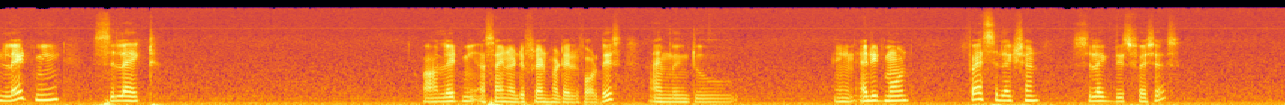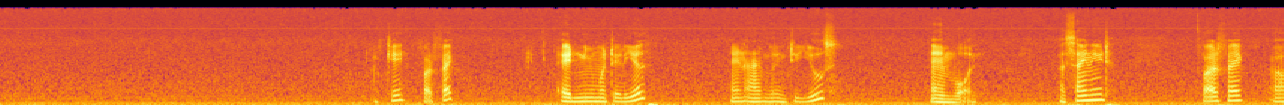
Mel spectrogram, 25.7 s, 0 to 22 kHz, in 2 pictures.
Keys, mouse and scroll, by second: 3.2-5.3 middle drag, 7.3 Tab, 9.8 click, 11.7-12.8 right drag, 12.8-18.5 middle drag, 18.5-19.8 right drag, 19.7-22.8 drag, 23.8 click, 24.8 Tab.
